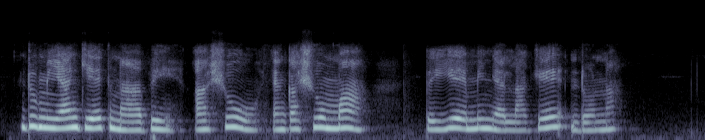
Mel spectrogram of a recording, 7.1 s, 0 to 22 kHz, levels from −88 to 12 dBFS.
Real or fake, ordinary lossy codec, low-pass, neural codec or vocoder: real; Opus, 16 kbps; 7.2 kHz; none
